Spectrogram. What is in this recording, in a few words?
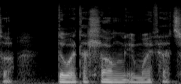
"llong", welsh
